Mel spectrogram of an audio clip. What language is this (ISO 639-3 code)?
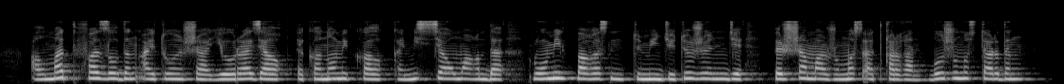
kaz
